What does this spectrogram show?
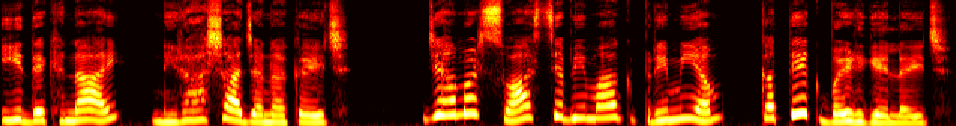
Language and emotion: Maithili, sad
